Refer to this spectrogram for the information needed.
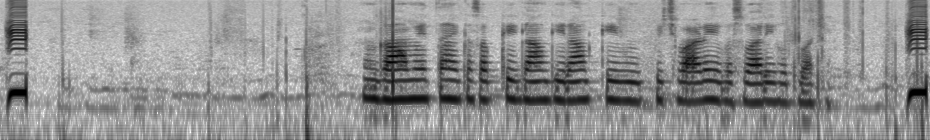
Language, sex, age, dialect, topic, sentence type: Bhojpuri, female, 25-30, Western, agriculture, statement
